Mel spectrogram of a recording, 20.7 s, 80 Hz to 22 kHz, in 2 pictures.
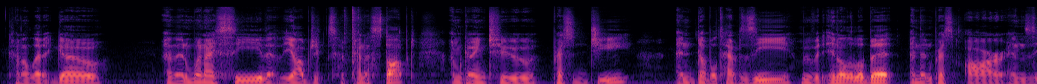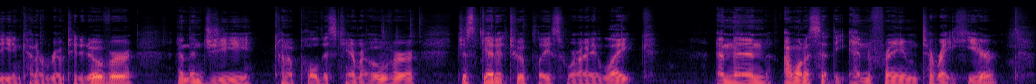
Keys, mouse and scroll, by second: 3.3 space, 5.4 g, 9.4 r, 11.9-16.0 typing.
